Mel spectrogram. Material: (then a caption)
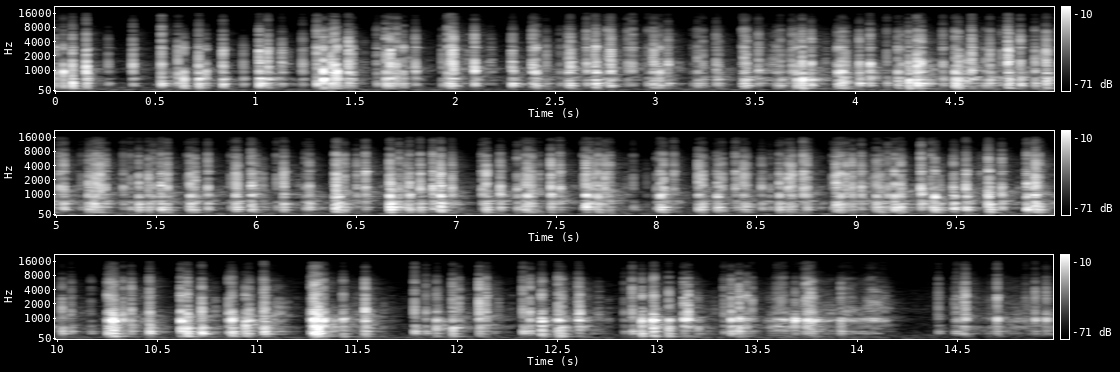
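Plastic. A hollow light blue plastic food storage box is tapped and scratched rapidly with long acrylic nails. The result is a dense stream of fast, dry, clicky taps with scratchy bright edges, very short ring and almost no low end.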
